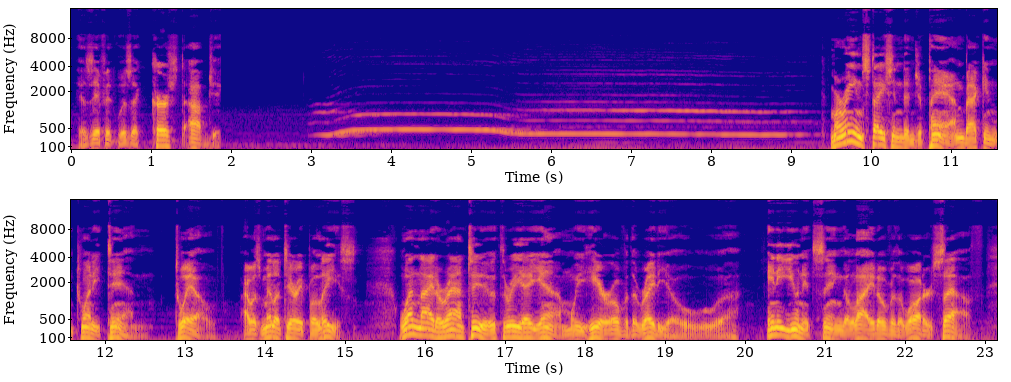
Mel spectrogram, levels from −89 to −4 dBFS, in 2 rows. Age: 60-79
